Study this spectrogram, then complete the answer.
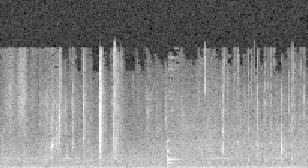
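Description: Glass clinks against a bottle.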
